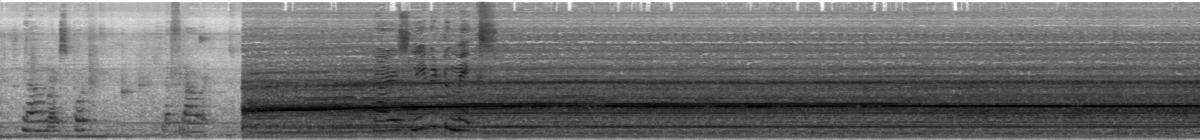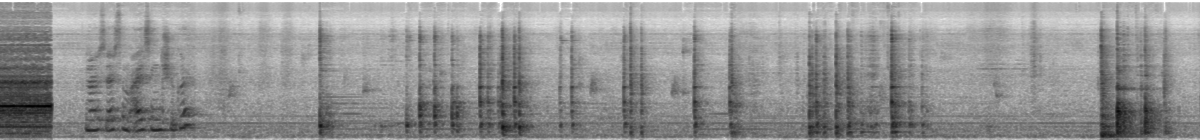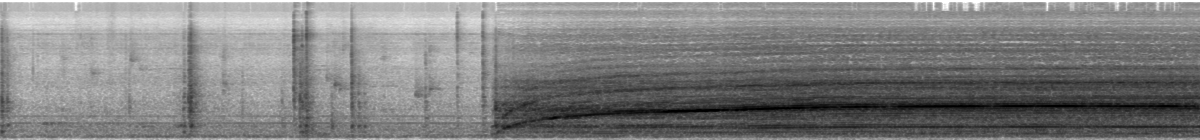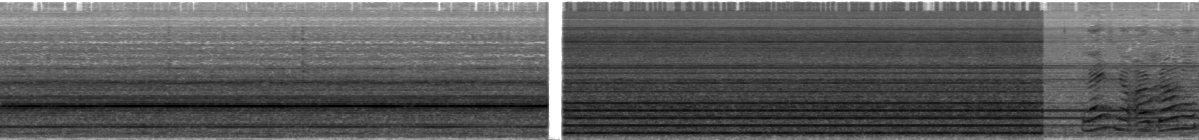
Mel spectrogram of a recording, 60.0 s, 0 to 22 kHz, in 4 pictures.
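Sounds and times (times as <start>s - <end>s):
electric mixer whining: 3.0s - 15.7s, 36.2s - 59.9s.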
